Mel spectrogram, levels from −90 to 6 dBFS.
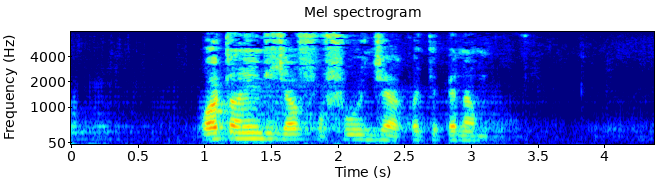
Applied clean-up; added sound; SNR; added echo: neural separator model SepFormer DNS4.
